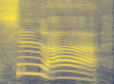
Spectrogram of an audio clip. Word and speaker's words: 신라: 자, 신라. 신라는요, 뒤에 리을 때문에 발음의 편의성을 위해 앞에 니은이 리을로 바뀌는 이런 거 유마라고 그러죠.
